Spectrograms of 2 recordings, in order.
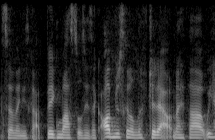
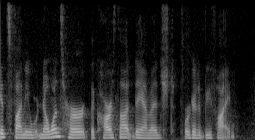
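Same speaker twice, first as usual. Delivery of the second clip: ordinary talk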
